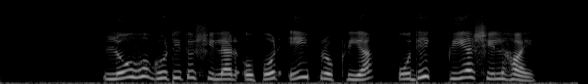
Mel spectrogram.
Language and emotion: Bengali, neutral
